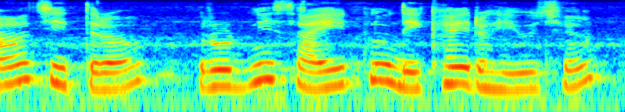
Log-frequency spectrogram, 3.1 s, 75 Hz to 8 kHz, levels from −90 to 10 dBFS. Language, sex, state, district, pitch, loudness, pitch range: Gujarati, female, Gujarat, Valsad, 235 Hz, -13 LUFS, 200-270 Hz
